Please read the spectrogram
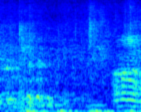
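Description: Footsteps on a wooden floor, with a short voice sound about half a second in and again near the end.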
